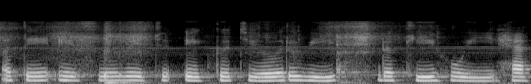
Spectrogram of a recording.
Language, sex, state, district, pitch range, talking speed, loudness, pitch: Punjabi, female, Punjab, Kapurthala, 175-185 Hz, 115 wpm, -16 LUFS, 180 Hz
